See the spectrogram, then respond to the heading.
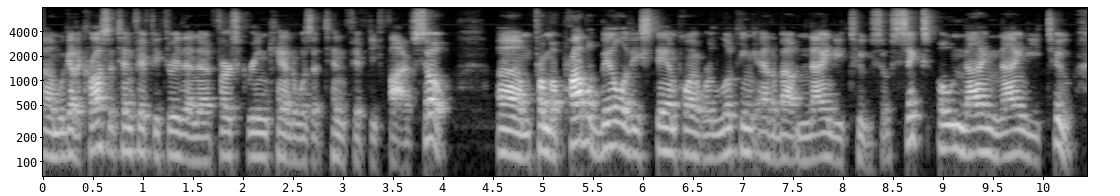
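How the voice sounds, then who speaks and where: The man's pitch is medium, with ordinary variation. He talks at a fairly quick pace. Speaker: day trader and trading educator. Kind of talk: live trading commentary. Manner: fast, auctioneer-like calling out of numbers; repetitive.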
